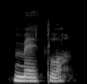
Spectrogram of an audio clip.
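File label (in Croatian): "metla" Croatian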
